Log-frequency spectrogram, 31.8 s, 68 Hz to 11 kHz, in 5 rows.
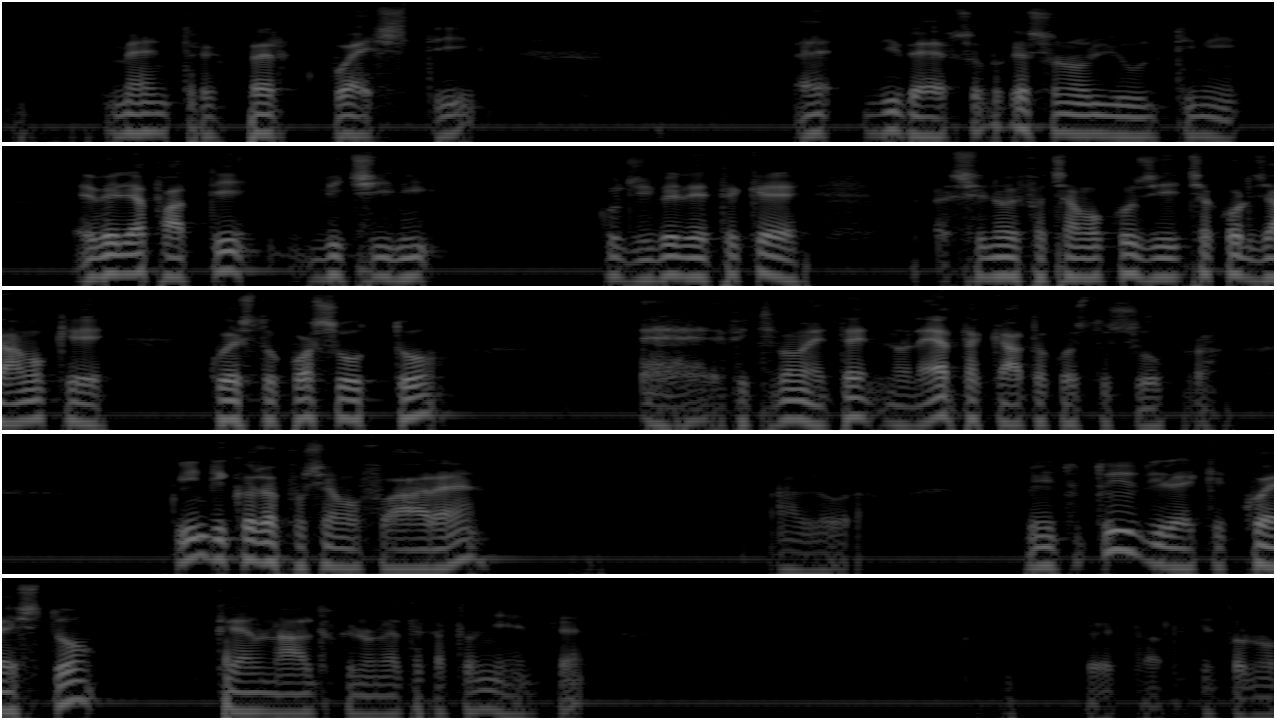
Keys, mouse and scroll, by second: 1.3 right click, 2.6 click, 4.3 g, 5.8 right click, 6.8 click, 8.1 g, 23.9 right click, 25.1 click, 25.8 g, 28.5 click, 31.6 ctrl+z.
